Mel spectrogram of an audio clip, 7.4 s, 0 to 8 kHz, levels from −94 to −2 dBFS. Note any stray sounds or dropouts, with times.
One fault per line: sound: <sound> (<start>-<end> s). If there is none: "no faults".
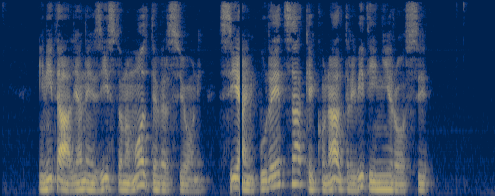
sound: dropout (3.6-3.6 s)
